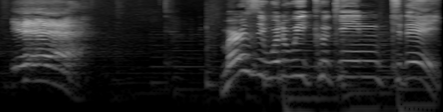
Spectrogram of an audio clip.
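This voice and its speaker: Over faint music in the background, a cartoonish character voice with a high pitch speaks at a very slow pace. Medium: puppet.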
